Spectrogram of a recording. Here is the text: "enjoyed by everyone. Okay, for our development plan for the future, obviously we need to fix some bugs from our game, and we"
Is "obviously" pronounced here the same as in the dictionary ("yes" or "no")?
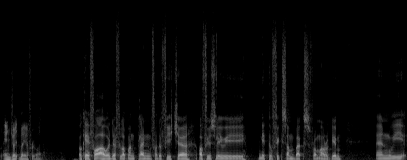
yes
